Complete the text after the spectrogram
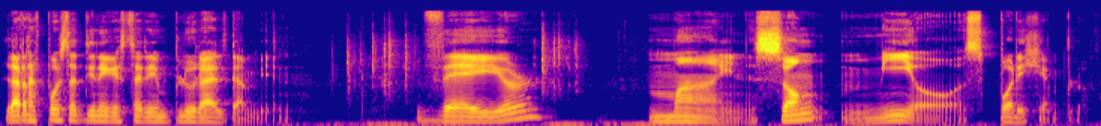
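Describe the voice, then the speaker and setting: A male English teacher gives a patient, step-by-step lesson, slowing down to pronounce each example and checking in with the class. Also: medium pitch, sing-song, vocal fry. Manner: patient, explains step by step with frequent "ujú" and "¿no?"; slows down sharply when pronouncing English examples. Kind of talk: online English lesson taught in Spanish.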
